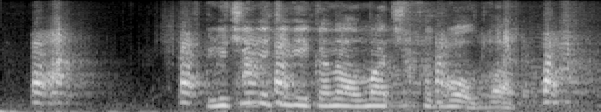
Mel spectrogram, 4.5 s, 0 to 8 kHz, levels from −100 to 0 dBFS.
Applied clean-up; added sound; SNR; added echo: neural separator model SepFormer DNS4.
